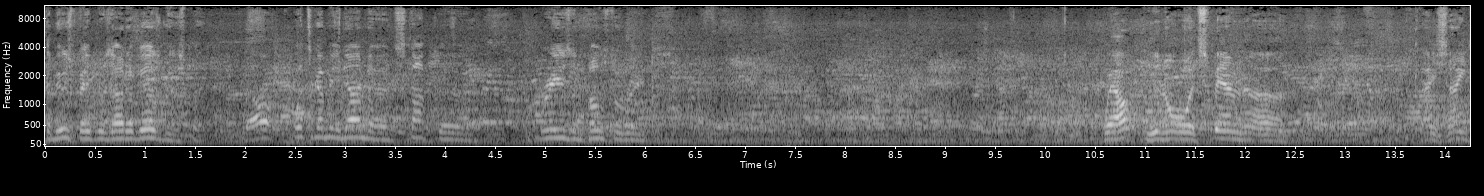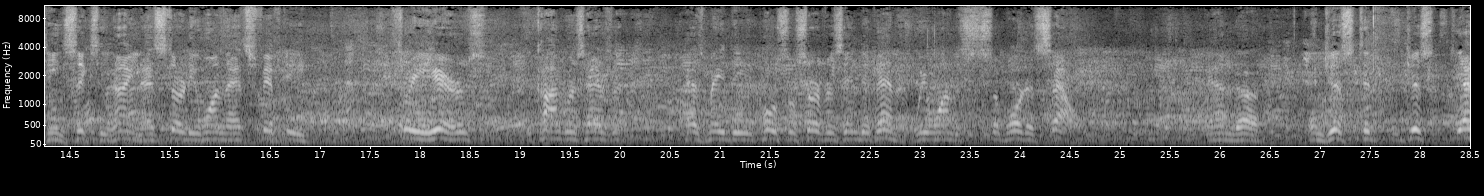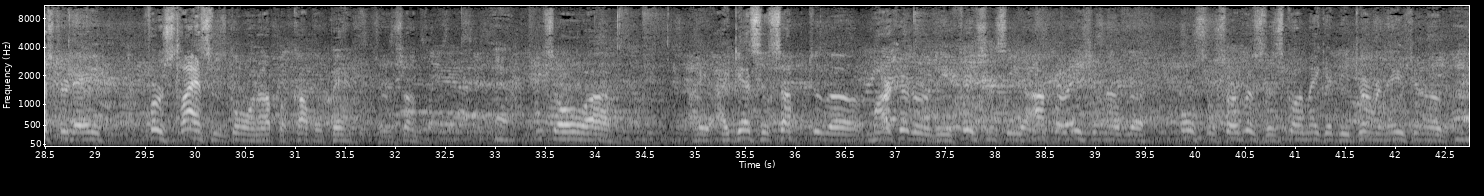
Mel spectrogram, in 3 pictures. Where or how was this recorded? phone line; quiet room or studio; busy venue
busy venue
